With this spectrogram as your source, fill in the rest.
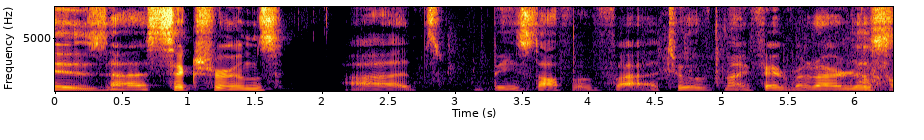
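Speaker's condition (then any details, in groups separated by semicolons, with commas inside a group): Friedreich's ataxia; neuromuscular disorder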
